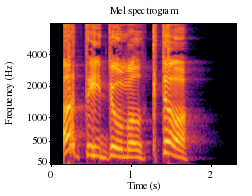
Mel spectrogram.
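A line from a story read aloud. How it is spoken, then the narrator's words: Loud joyful yell. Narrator (Russian): Звонким, счастливым голосом изо всей силы завопил Красоткин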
